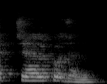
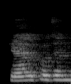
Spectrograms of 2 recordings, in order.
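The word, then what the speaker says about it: chalcogen: Oxygen परिवार 16वें वर्ग को सामान्य नाम दिया गया चैल्कोजन। चैल्कोजन, ये कैल्कोजन भी लिखा रहता है कई बुकों में, इंग्लिश का प्रोनाउंसिएशन है वो।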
